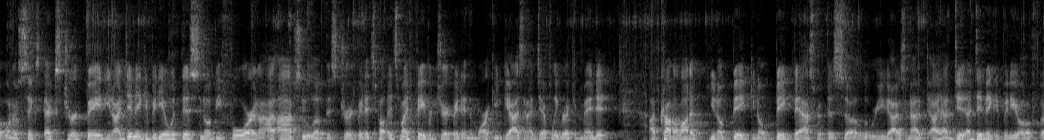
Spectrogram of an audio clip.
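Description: A man's voice: mid-range voice, slight background noise. A young man hosting a casual fishing vlog at home, speaking to a camera on his desk and rambling as he fills his talk with "you guys" and "you know.". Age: young adult. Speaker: fishing channel host. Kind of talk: casual lure review vlog. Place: home room with large window, indoors. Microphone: camera on desk facing him. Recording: echoey room.

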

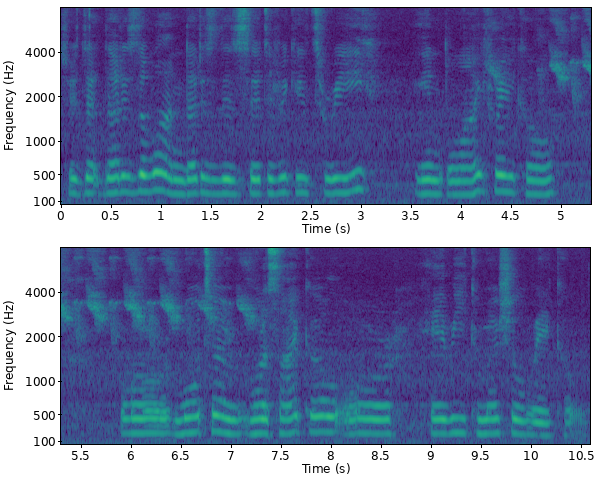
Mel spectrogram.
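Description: Woman rambling to herself, kinda high soft-toned voice, hesitant, bit of background noise. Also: low-quality recording. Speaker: vlogger. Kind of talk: casual thinking aloud while browsing.

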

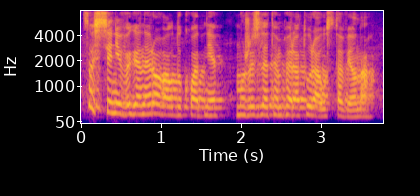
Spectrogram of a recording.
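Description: A woman's voice: on the high side, steady tone, a little fast, a faint crowd, natural voice. A woman playing a gracious, easily flustered motherboard hostess in a children's audio drama, polite, effusive and rambling. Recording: echoey room.

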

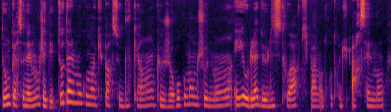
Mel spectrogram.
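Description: A young woman chats casually about books she has read, her voice mellow and relaxed. She talks to the camera at home, hedging and restarting with plenty of fillers. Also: mid-range voice, brisk, few pauses. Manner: chatty, self-deprecating, many fillers and restarts. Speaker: book vlogger. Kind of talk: casual book review talk. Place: home room, indoors.

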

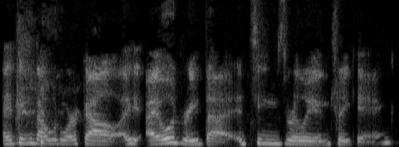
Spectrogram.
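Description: A woman's voice: medium pitch, fairly even intonation, normal speed. A woman who grew up in the American South hosts a casual interview over a video call, eager and laughing along. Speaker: interviewer host.

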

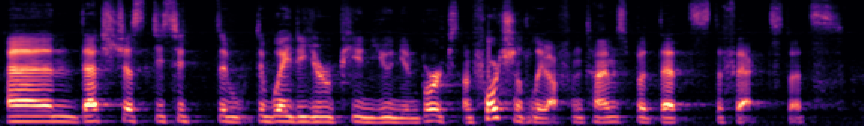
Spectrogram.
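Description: A young man, speaking onstage at a conference, quick and restless with many fillers and restarts, recorded on a lapel mic. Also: medium pitch, fairly even intonation. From Austria. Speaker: invited speaker. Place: conference stage before an audience.

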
